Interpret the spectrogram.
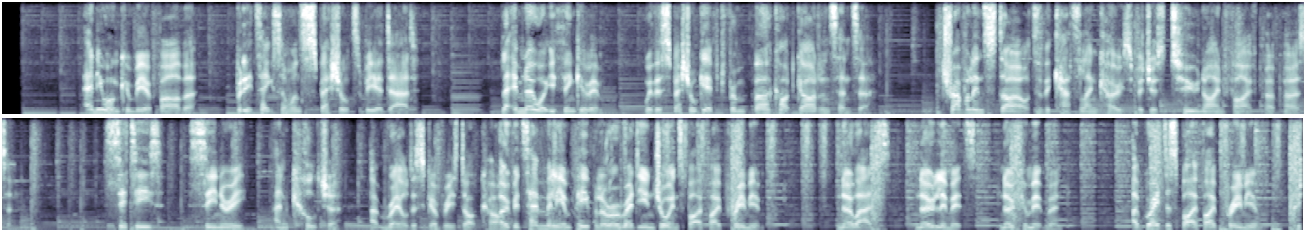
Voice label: commercial VOICEREEL

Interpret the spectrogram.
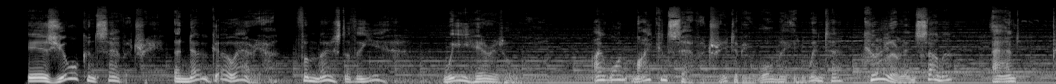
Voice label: TV commercial; CONSERVATORY

